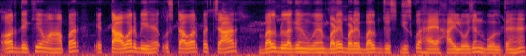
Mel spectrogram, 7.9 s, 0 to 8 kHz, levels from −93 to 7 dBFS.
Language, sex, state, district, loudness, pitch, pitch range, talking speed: Hindi, male, Delhi, New Delhi, -21 LUFS, 145 Hz, 135-160 Hz, 180 wpm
